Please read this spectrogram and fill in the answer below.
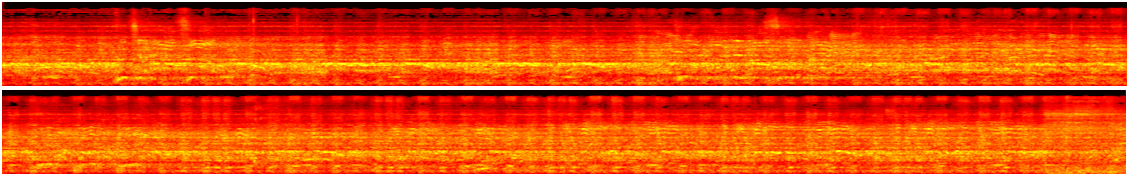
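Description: A large crowd cheering and shouting steadily, with live dance music from the DJ set playing underneath.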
